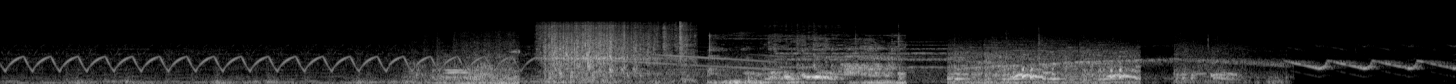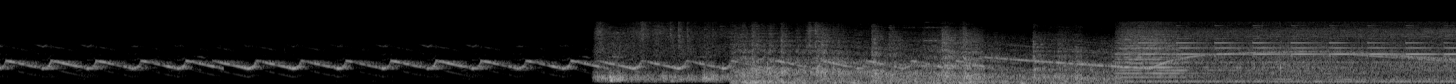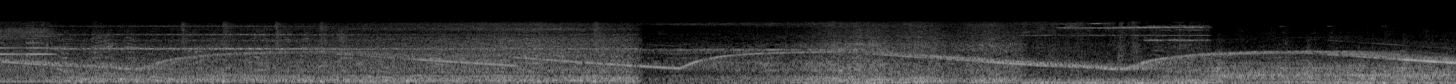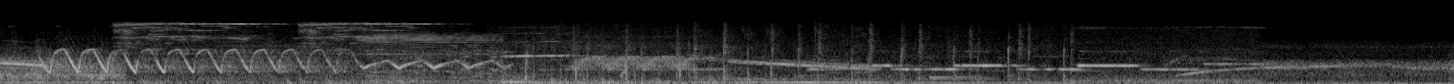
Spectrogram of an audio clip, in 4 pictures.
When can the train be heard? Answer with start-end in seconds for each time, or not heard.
20.4-58.1.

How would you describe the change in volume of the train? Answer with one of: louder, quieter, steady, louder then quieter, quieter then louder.
quieter.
